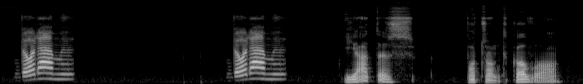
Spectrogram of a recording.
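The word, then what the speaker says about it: ドラマ: mieć pewną wątpliwość poważną, czy faktycznie to pierwsza sylaba w tym słowie wysoka, czyli na wysokim tonie.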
